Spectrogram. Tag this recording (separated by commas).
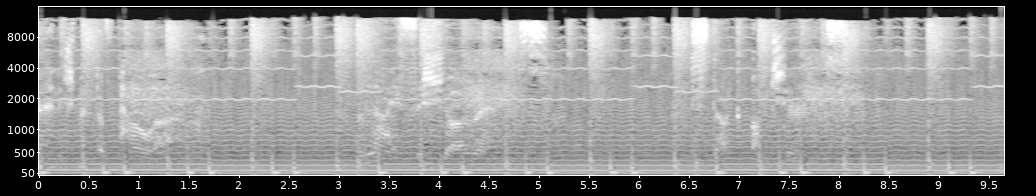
Music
